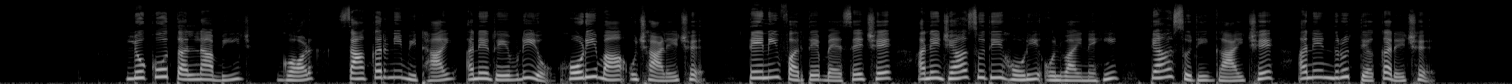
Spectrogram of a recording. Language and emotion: Gujarati, neutral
